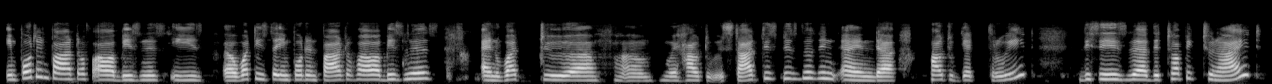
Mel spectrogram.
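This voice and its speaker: A woman hosting a live online talk show, speaking in a halting, hesitant way as she introduces it. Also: mid-range voice, clean tone, dry recording, highs cut off.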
